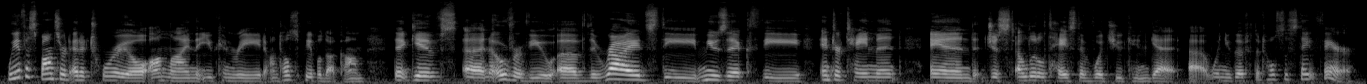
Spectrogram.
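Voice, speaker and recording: A woman host runs through event listings and a weekly beer pick, reading them in a brisk, informational way. Her voice sits deep for a woman. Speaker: radio show host. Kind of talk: reading community announcements.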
